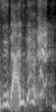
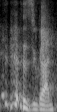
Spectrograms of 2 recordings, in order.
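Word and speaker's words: 朱丹: So they're getting her name wrong, okay, because her name is Zudan. Zugan.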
